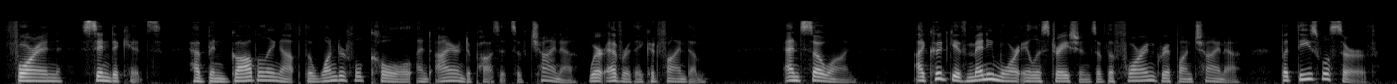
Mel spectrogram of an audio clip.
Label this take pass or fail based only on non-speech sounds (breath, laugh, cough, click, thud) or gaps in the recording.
pass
